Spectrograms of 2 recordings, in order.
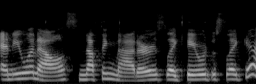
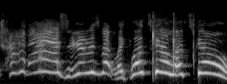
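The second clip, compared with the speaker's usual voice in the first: put-on very high, frantic yell; 14 semitones higher, 3 dB louder than usual. Speaker recounting how she yelled to Travis, retelling a yell. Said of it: "yelling like".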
